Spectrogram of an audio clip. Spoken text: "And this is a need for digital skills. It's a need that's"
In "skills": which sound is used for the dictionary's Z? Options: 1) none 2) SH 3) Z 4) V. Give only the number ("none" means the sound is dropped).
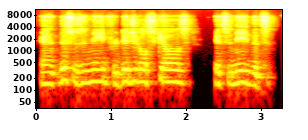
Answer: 3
